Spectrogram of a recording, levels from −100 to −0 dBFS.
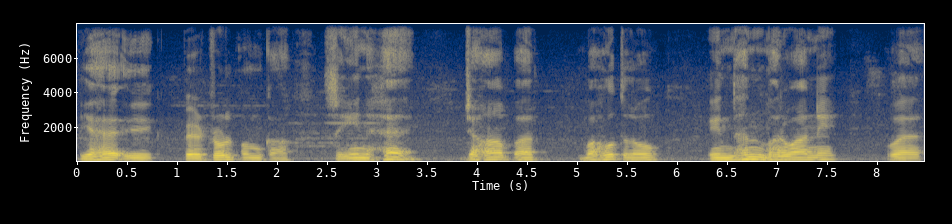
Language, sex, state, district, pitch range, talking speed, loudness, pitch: Hindi, male, Rajasthan, Jaipur, 105-115 Hz, 105 wpm, -17 LUFS, 110 Hz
